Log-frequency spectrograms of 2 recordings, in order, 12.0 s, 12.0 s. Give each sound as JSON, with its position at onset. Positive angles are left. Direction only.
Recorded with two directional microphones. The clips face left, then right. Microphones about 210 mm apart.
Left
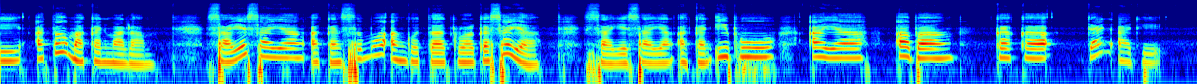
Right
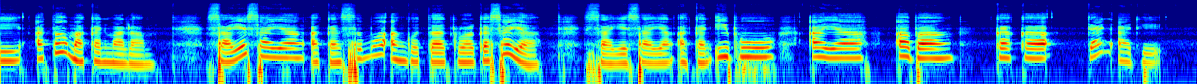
{"t": 0.0, "sound": "a woman's voice", "side_deg": -40}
